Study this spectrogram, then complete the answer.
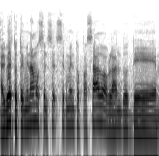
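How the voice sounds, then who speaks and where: A man in an ordinary speaking voice with lively intonation at a moderate pace. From Russia. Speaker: radio host. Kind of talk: interview. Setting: studio.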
